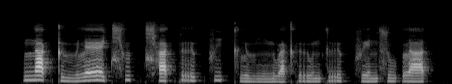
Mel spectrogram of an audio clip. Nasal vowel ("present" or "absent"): absent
